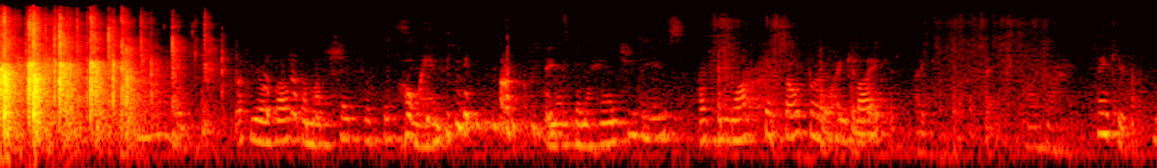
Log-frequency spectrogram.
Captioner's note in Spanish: aplausos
